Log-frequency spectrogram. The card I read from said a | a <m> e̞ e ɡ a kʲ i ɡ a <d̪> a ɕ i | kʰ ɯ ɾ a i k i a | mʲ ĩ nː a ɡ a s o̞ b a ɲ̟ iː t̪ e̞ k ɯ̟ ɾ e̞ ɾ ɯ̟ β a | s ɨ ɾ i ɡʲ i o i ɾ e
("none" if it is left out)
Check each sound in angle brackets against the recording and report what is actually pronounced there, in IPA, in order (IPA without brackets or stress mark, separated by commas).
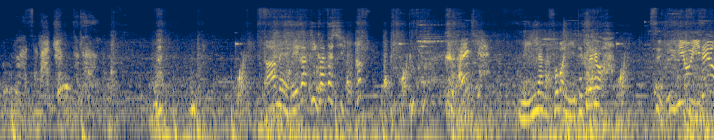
m, t̪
